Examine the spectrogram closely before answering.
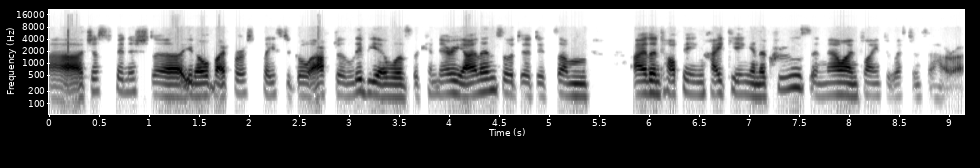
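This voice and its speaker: In an ordinary speaking voice, a woman with fairly low pitch talks at a fairly quick pace, with ordinary pitch variation and big swings in loudness. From Hong Kong, moved to Canada at twelve. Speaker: world traveler. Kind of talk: interview.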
